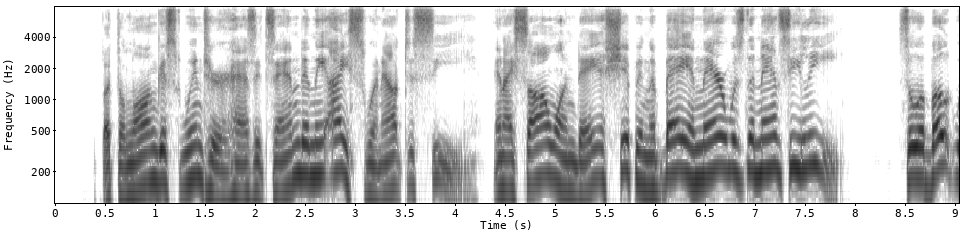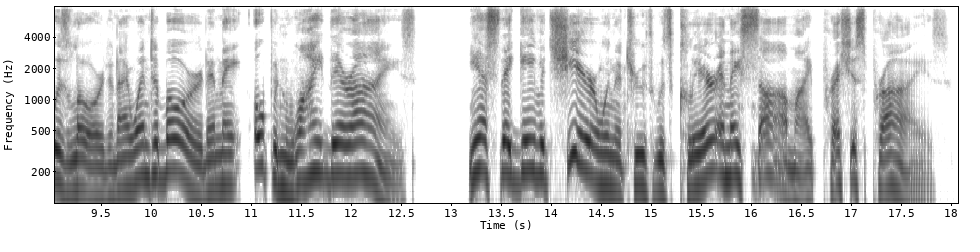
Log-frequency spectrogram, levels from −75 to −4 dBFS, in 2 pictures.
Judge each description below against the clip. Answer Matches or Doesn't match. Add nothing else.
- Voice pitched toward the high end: Doesn't match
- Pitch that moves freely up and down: Matches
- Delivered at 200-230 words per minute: Matches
